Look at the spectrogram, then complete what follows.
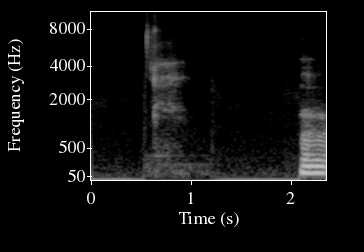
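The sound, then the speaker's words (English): A quick, soft mouse click, made by clicking in the top left-hand corner of a screen to turn a photo to private, sounds early on against a quiet background, followed near the end by an abrupt, much louder voiced sound. “So I might just turn a couple of these off just by clicking in this top left-hand corner.”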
